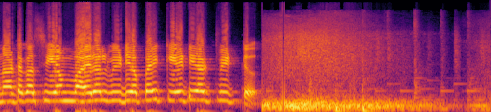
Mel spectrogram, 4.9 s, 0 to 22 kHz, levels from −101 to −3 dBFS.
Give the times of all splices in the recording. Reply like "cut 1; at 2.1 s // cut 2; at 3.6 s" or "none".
cut 1; at 2.8 s // cut 2; at 3.9 s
